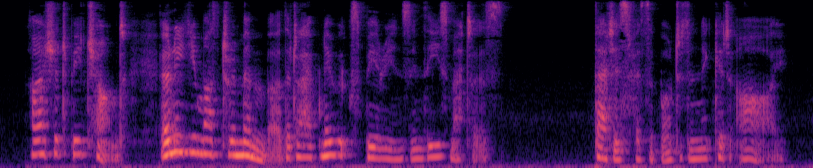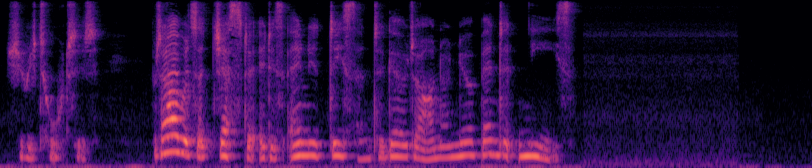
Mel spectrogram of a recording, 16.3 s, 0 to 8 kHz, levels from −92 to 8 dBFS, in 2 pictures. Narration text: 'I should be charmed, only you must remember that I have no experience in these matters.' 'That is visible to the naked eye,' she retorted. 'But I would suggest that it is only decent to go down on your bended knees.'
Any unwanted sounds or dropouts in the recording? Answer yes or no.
no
